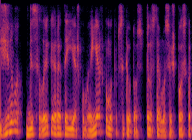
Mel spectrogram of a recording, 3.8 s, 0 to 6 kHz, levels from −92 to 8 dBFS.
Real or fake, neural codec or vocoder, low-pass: fake; codec, 24 kHz, 3.1 kbps, DualCodec; 5.4 kHz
